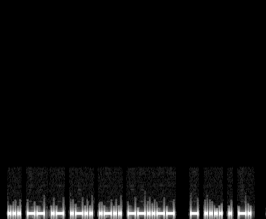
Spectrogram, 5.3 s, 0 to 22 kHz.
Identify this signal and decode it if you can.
Morse code, heard as a keyed tone, about 25 wpm, 600 Hz. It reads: SMALL, THEN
